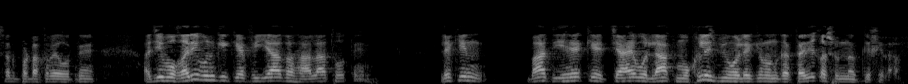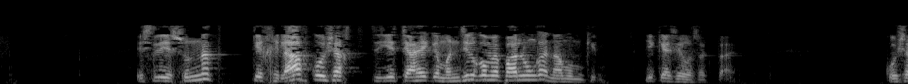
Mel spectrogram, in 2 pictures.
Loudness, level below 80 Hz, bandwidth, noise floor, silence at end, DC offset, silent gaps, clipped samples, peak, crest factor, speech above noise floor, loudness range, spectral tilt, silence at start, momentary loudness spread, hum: -26 LUFS; -72 dBFS; 6.6 kHz; -77 dBFS; 0 s; under 0.1%; none; under 0.1%; -4 dBFS; 24 dB; 49 dB; 12 LU; -3.5 dB/octave; 0.05 s; 21 LU; none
